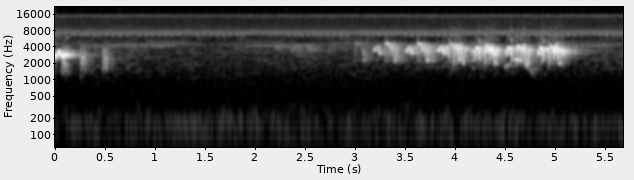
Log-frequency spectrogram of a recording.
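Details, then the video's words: Sooty-headed bulbul lure bird, two years old, opens with a few clipped notes, then after a pause bursts into a rapid, busy chatter of jumbled chirps lasting about two seconds; low hum throughout. "Pikat burung kutilang , burung kutilang pikat umur 2 tahun"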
